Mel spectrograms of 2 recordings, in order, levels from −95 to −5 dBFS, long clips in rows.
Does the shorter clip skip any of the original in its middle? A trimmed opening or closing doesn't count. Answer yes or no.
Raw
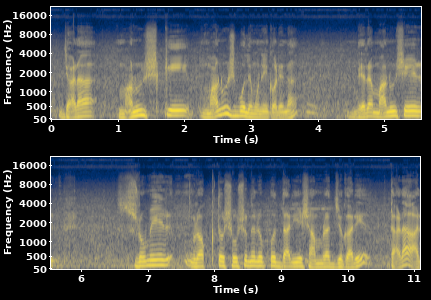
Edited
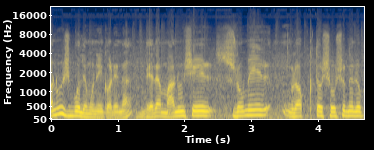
yes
